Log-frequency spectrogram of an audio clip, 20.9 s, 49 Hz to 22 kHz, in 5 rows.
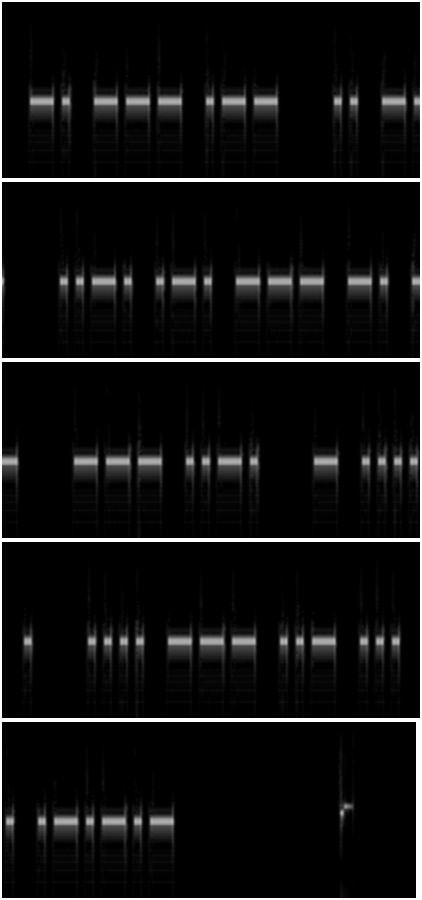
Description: Morse code, heard as a keyed tone, about 15 wpm, 700 Hz. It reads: NOW IN FRONT OF THE HOUSE.
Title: Sentences from Top 1000 Words - Review Part 2 - 15wpm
